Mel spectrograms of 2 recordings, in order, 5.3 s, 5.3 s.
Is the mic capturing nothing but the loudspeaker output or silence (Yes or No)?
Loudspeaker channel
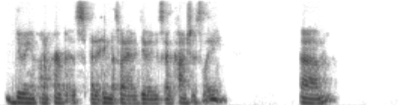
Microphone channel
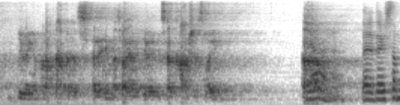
No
